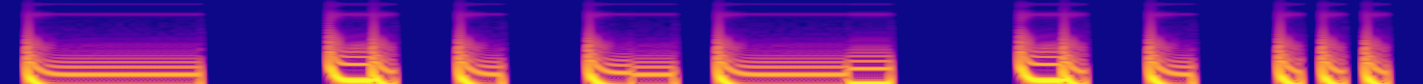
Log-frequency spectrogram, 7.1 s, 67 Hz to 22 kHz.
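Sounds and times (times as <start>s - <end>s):
808 bass: 0.2s - 0.6s, 1.7s - 4.1s, 5.2s - 7.0s.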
